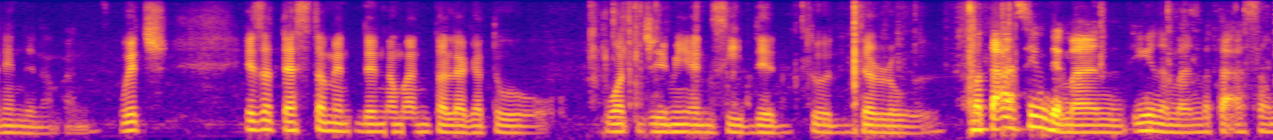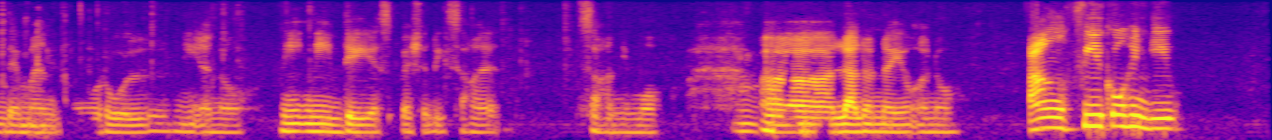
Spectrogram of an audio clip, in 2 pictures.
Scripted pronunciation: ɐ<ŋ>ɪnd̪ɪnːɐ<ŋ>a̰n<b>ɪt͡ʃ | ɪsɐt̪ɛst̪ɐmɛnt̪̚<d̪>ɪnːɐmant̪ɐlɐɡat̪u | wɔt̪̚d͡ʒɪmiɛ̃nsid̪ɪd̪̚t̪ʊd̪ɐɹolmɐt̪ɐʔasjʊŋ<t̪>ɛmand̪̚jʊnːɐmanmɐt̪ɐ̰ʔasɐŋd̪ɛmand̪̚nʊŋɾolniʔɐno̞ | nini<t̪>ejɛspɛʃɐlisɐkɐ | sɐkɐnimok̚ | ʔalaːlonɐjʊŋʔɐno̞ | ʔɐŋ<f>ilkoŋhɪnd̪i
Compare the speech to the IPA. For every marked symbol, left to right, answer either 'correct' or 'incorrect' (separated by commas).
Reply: incorrect, incorrect, incorrect, correct, incorrect, incorrect, correct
